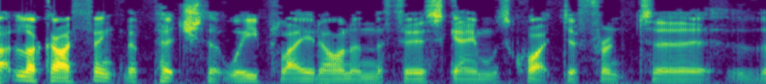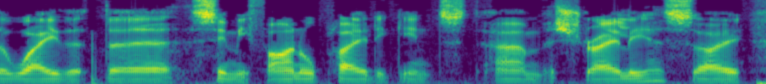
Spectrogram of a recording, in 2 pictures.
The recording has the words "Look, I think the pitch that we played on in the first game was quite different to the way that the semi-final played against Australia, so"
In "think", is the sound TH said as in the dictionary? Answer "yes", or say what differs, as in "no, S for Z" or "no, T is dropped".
yes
